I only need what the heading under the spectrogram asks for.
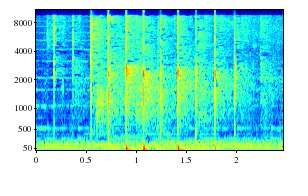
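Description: A short burst of scattered clapping, about a dozen sharp, separate claps at an uneven pace, fairly loud, like a few people applauding briefly. No voices.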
